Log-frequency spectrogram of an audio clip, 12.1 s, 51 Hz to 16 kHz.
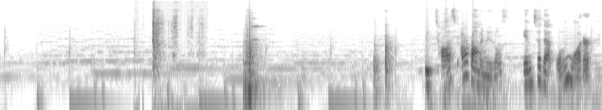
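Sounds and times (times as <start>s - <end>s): soft background music: 0.0s - 12.0s
air fryer basket scraping: 3.1s - 4.2s
air fryer basket thunk: 4.9s - 5.4s.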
